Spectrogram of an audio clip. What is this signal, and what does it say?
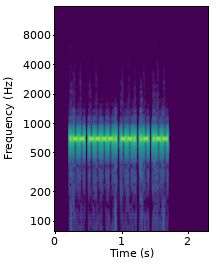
Morse code, heard as a keyed tone, about 50 wpm, 700 Hz. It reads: W9GAW
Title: USA Call Signs - 5 Characters - Repeated 2x - 50wpm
